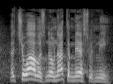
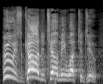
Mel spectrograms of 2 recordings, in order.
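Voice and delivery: louder, sneering repeat of Pharaoh's boast; mocking Pharaoh; 9 dB louder than usual. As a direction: ham up the arrogant challenge, punching God. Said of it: "Oh, he'll regret that statement".

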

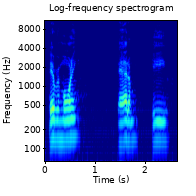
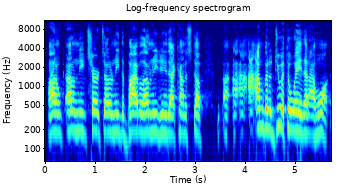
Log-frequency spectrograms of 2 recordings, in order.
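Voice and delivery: defiant; 4 semitones higher, 11 dB louder than usual. Retold or imitated. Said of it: "I had someone tell me".

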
